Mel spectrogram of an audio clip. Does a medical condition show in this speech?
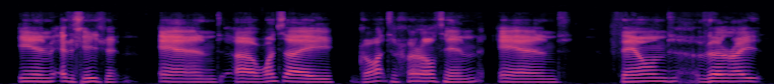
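Yes: congenital muscular dystrophy.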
